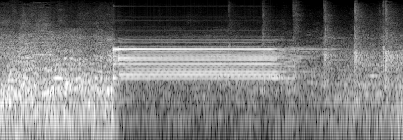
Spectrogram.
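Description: Gymnasium scoreboard buzzer sounding one steady electronic blare for about a second and a half over crowd chatter, marking the end of a timeout. A few sharp knocks follow near the end.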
